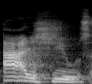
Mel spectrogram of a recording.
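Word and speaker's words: ἅγιος: A palavra grega hagios, alguns pronunciam agios, agiografia, história dos santos.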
